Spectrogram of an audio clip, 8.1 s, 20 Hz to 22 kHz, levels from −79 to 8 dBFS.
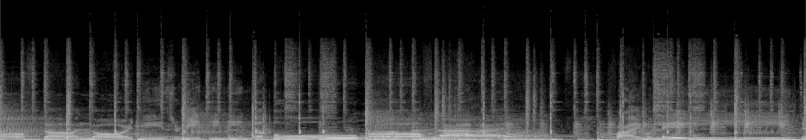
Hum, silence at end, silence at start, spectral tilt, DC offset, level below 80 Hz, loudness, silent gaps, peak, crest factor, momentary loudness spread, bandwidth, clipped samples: none; 0 s; 0 s; -6 dB/octave; under 0.1%; -18 dBFS; -17 LUFS; none; -2 dBFS; 14 dB; 7 LU; 15 kHz; under 0.1%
